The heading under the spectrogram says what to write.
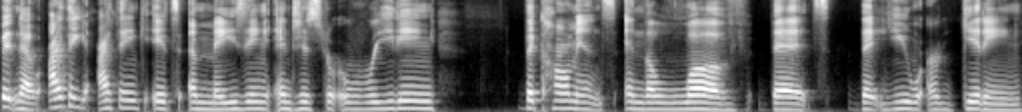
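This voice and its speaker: A woman with a strong Southern US accent speaks very slowly. Her pitch is fairly low and her intonation fairly even. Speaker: podcast host. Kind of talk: casual chat.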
